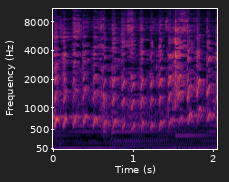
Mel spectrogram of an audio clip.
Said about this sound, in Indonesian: Kalau kita malam-malam itu tuh suara binatang ternyata. Emang iya? Itu pun Suara binatang. rakun kayak kayak rakun gitulah.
